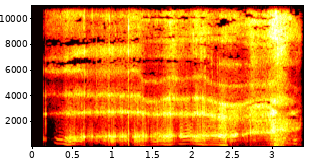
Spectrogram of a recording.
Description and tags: Human DyingBreath 03
A clean human voice sound effect useful for all kind of characters in all kind of games.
